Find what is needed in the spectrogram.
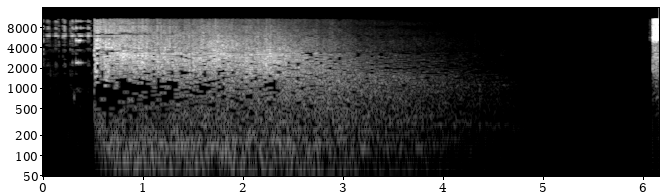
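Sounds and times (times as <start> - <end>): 
comic acoustic bomb launching with a roaring explosion-like burst: 0.5 - 4.9.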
